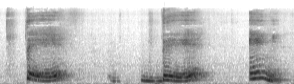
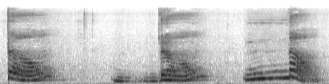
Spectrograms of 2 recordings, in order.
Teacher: Linguodentais, eu utilizo a ponta da língua e os dentes.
